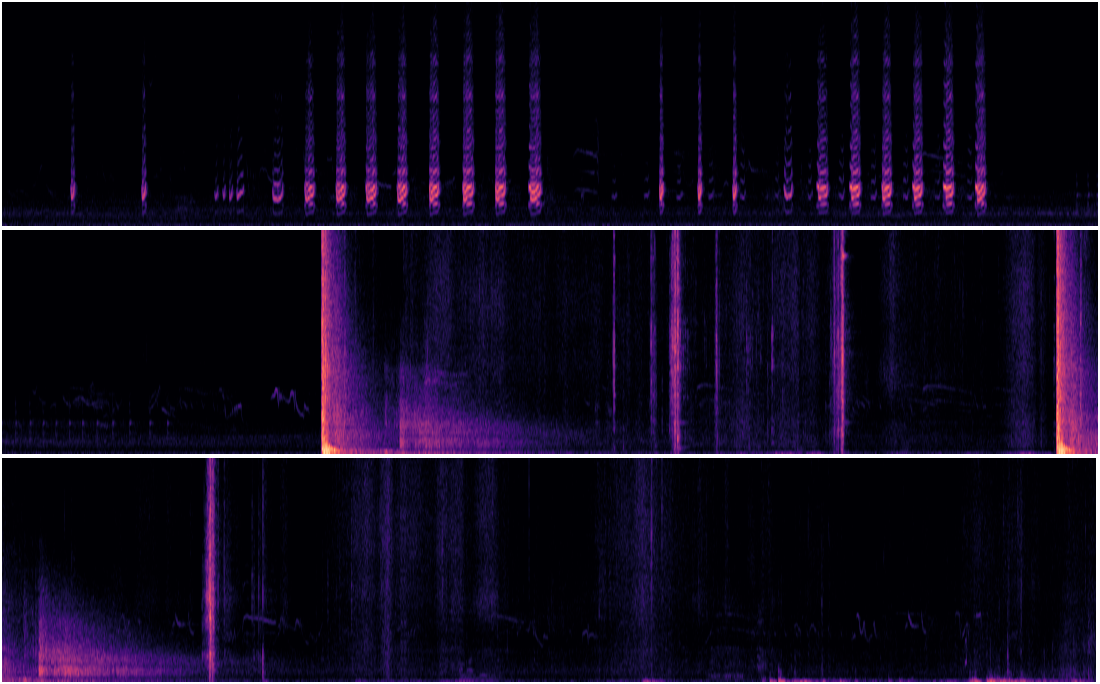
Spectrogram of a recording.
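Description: Wild turkey yelping, two runs of about ten evenly spaced notes each. Then two loud shotgun blasts about seven seconds apart, each echoing off across the field, with a few faint clicks between and after them.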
